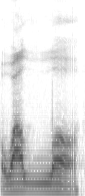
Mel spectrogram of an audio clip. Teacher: jangan dibaca walla walla jangan tapi kita baca wallah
